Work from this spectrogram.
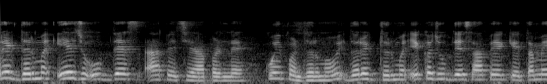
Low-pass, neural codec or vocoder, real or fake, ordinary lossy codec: none; none; real; none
